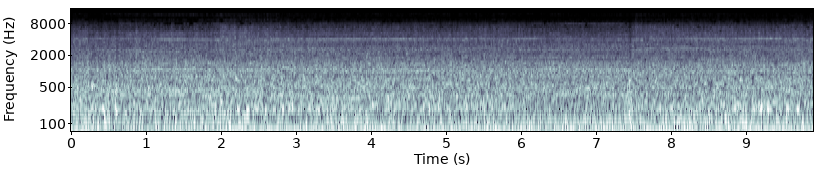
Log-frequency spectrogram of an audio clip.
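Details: Caterpillar D8H bulldozer (46A serial, No. 28 cable control unit), sat 15+ years, first run after revival in low gear: steady, deep, even diesel rumble without misses or knocks; running good.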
